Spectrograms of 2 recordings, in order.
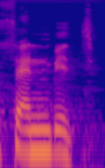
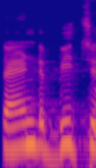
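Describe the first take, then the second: First: सैंडविच as 'san-bech', no D; silent D. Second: सैंडविच as 'sand-bich'; wrong, D pronounced. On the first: Teacher giving pupils the correction, सैंडविच as 'san-wich'. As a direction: leave the D out of सैंडविच. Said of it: "अब देखो सैंडविच". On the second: Teacher rejecting the spelled-out reading, सैंडविच with 'sand'. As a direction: hit the D in सैंडविच. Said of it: "सैंडविच नहीं". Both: Shown as a demonstration.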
